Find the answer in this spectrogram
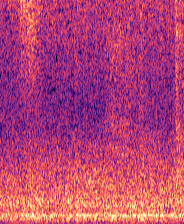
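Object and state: Nothing is struck.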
